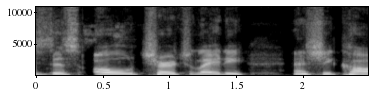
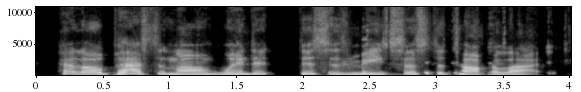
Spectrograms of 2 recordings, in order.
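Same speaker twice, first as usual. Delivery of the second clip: put-on high little elderly woman voice; 7 semitones higher than usual. Retelling an Instagram creator's church skit, Sister Talk a Lot old-lady voice. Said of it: "she does a little character of an old lady".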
